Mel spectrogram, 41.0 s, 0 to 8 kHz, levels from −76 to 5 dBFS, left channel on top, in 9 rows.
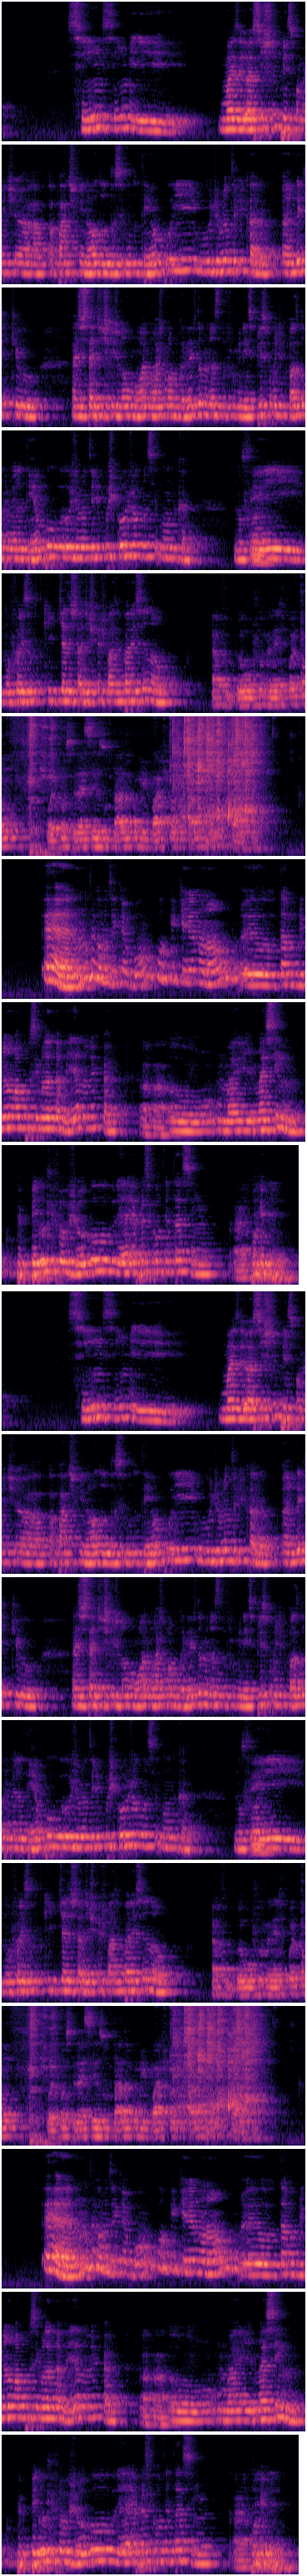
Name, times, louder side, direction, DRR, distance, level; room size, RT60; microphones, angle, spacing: voice 1, 1.0-2.7 3.3-9.6 10.2-16.5 17.2-20.7 28.0-33.6 34.4-39.6 40.2-40.7, left 1 dB, 30° left, -5 dB, 2.6 m, -23 dB
voice 2, 17.3-17.7 21.4-23.0 23.5-26.7 34.0-34.5 40.0-40.7, equal, 10° right, -5 dB, 1.8 m, -28 dB
sound 1, 22.7-24.4 24.7-27.2, left 2 dB, 75° left, 2.2 m, -27 dB
7.1 x 6.8 x 5.1 m, 0.92 s
head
